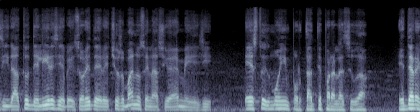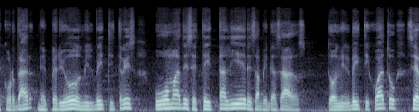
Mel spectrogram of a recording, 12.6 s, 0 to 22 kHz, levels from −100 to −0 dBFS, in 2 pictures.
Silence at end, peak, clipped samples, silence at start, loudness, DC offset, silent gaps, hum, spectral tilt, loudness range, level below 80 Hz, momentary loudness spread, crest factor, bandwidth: 0 s; -8 dBFS; under 0.1%; 0 s; -26 LUFS; under 0.1%; none; none; -7.5 dB/octave; 6 LU; -58 dBFS; 10 LU; 18 dB; 15.5 kHz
